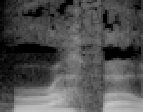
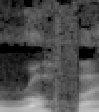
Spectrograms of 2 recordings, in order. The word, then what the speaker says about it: Rapha: One of the names for God is about how God heals, Jehovah Rapha, or Rophe, as it's sometimes pronounced.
